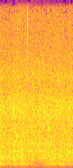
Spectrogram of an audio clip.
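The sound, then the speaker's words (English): A steady, even hiss of rain falling in the background, soft and continuous with no breaks, like a light shower, with nothing else standing out. “Like I see, you guys hear the rain in the background. It sounds beautiful.”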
